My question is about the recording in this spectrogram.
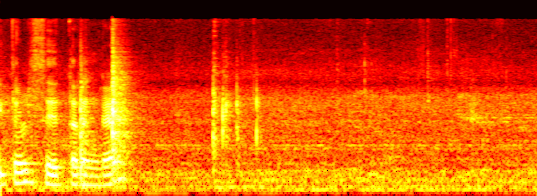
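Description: A woman's voice for about the first second, then a few light clicks about one and a half seconds in, over a faint steady background.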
